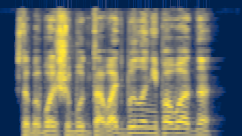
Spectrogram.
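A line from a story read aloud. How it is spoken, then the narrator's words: Snapping retort. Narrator (Russian): огрызнулся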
